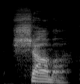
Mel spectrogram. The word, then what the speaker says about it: Sciamma: Oh, and Sleevewells says that Sciamma is pronounced Shama.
